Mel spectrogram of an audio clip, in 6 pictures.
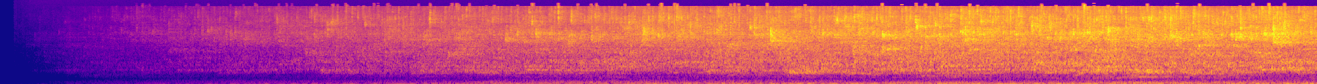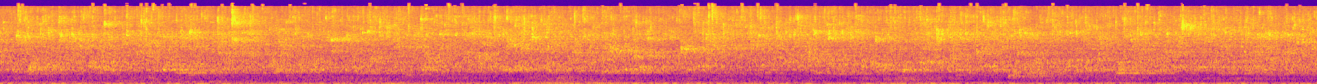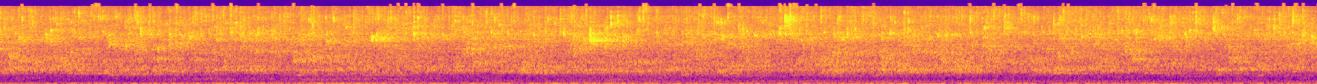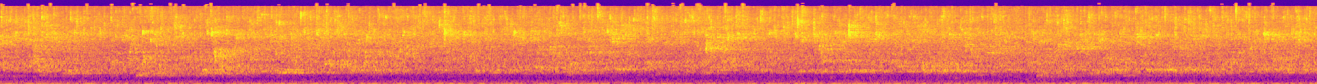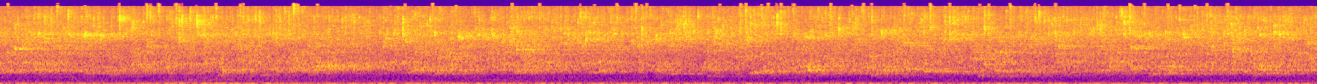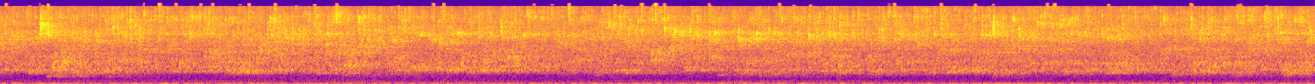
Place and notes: Konsul-Smidt-Straße, Bremen, Germany - Echoey tunnel
Recording the echoey sounds of water in a tunnel.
